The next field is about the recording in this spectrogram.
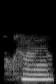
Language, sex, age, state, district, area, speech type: Sindhi, female, 18-30, Madhya Pradesh, Katni, urban, conversation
